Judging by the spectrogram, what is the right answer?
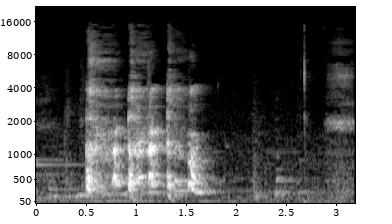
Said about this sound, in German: Ähm, sorry, ich muss husten.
